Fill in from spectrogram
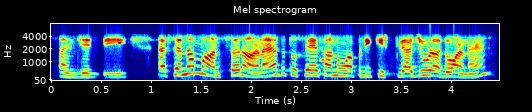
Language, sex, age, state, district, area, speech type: Dogri, female, 30-45, Jammu and Kashmir, Samba, rural, conversation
